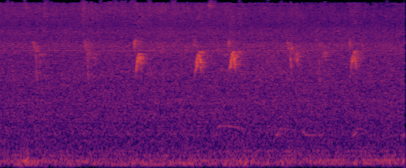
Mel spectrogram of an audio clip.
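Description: A small bird chirping repeatedly outdoors, short high chirps about once a second, over a low steady rumble.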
